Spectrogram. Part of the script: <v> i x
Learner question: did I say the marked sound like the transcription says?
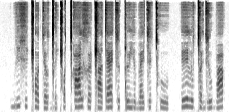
no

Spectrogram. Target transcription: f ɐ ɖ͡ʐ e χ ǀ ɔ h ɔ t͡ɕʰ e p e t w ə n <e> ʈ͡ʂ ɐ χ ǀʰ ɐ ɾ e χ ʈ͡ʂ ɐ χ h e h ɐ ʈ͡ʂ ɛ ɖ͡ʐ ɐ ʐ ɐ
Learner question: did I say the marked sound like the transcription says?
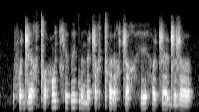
no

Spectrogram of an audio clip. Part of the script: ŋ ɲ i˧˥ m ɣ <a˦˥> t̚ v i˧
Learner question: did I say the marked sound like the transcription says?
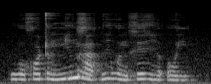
no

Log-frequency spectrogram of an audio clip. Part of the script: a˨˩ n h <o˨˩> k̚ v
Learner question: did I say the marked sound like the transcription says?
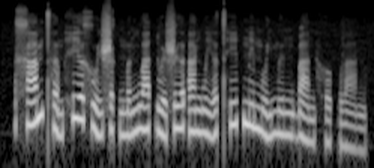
yes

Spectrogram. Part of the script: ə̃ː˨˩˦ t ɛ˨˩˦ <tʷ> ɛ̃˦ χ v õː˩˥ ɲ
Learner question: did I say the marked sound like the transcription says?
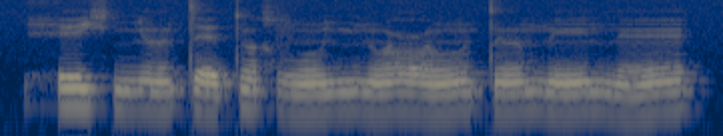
yes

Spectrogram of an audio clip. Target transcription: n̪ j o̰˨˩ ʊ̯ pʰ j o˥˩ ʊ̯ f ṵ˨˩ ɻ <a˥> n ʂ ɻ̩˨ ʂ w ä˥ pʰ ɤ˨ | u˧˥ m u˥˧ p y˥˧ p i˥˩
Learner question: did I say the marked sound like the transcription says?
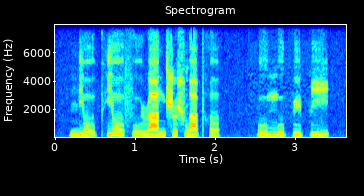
yes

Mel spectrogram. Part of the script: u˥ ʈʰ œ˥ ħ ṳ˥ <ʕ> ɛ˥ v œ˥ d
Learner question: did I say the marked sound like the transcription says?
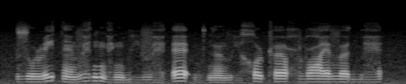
yes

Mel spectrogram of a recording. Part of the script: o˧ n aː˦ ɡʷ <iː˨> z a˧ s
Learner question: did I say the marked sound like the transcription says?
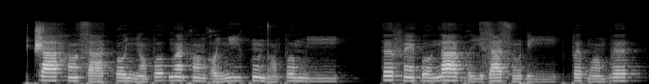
yes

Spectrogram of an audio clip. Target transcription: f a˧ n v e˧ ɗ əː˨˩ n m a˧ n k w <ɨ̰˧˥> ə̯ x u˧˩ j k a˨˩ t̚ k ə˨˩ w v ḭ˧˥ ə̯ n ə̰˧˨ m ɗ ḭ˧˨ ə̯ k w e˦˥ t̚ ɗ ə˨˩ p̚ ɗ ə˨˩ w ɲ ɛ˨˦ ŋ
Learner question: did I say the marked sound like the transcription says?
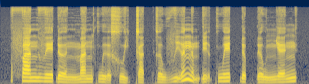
no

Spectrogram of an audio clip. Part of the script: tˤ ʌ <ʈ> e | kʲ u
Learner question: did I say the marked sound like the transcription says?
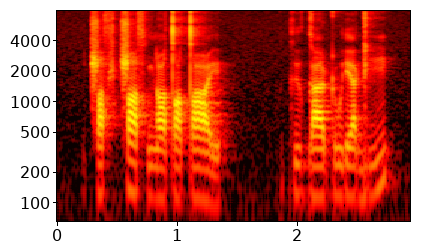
no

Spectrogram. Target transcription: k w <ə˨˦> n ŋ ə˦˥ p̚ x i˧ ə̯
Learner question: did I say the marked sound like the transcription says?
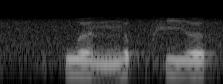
no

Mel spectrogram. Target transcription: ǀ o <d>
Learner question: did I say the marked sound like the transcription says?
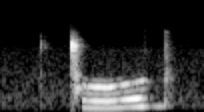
yes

